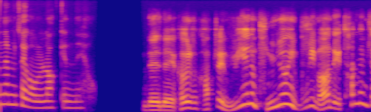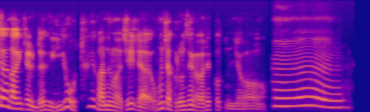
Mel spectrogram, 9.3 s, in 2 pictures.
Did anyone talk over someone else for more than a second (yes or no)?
no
